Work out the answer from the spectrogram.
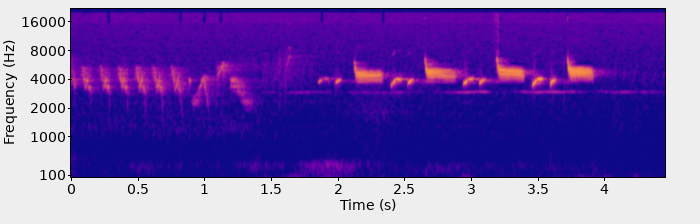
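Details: A great tit sings clear, high two-note phrases, repeated steadily about twice a second with metronome-like rhythmic, cyclic regularity; a quick run of rapid chipping notes comes just before.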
